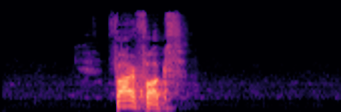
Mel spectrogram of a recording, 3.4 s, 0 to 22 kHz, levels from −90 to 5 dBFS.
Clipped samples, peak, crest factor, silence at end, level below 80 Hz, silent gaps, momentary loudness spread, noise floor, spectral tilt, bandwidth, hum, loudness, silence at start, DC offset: under 0.1%; -2 dBFS; 20 dB; 1.6 s; -68 dBFS; none; 17 LU; -74 dBFS; -4.5 dB/octave; 14.5 kHz; none; -17 LUFS; 1.15 s; under 0.1%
